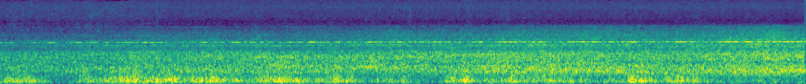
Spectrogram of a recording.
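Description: Wind buffets outdoors with low rumbling gusts.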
